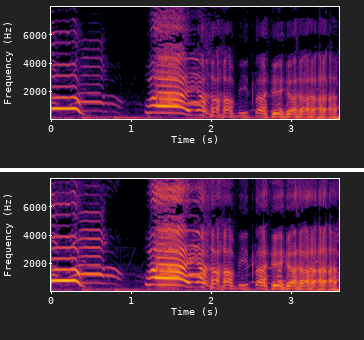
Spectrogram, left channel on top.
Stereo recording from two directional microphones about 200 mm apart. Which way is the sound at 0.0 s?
5° left (ahead or behind).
